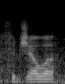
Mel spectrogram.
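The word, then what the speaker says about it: feijoa: let me bring up for joa that's how it's pronounced but the spelling f-e-i-j-o-a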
